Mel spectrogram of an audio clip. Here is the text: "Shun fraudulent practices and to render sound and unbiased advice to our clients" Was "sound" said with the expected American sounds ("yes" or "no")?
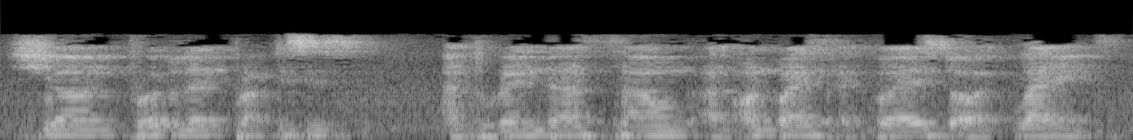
yes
